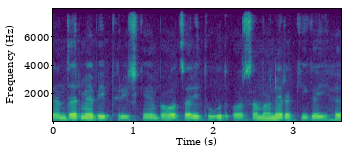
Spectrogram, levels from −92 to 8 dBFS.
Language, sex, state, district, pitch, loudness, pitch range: Hindi, male, Jharkhand, Deoghar, 120 Hz, -17 LUFS, 120-125 Hz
